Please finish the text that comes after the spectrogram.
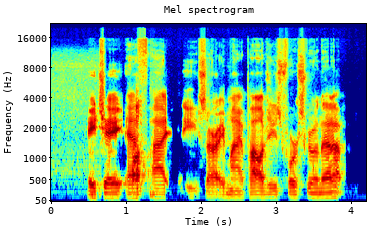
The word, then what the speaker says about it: Hafiz: How do you pronounce that, Glenn? Hafez? Hafiz.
